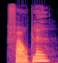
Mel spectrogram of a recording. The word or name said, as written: fagblad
